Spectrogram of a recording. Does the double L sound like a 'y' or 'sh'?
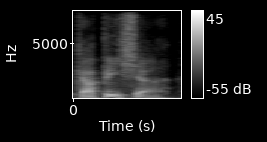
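sh. It has an Uruguayan 'sh' sound.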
